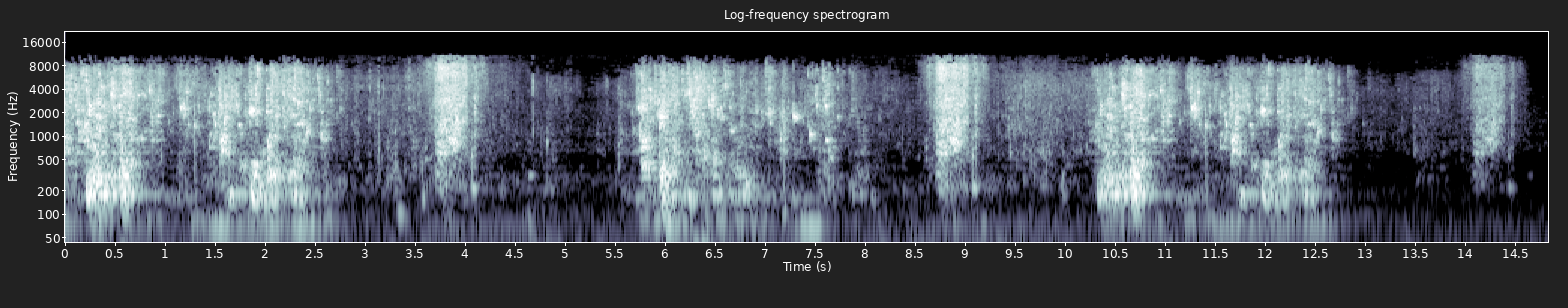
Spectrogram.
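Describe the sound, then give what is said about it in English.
Water being bailed out with a hat: repeated scooping splashes and pours, each burst of sloshing water a couple of seconds long, coming in an uneven rhythm, fairly loud. “He took it off and began bailing out the water.”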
